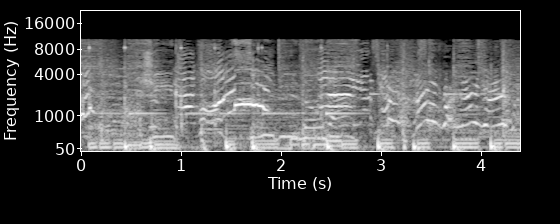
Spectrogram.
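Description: Background music with a steady bass line, over high-pitched squeals and laughter from young women playing air hockey, with a few sharp clacks.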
